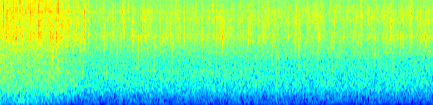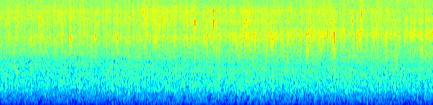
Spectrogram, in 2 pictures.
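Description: Steady rain falling on banana leaves and tree foliage: a dense, even hiss of drops, a little louder for the first two seconds.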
